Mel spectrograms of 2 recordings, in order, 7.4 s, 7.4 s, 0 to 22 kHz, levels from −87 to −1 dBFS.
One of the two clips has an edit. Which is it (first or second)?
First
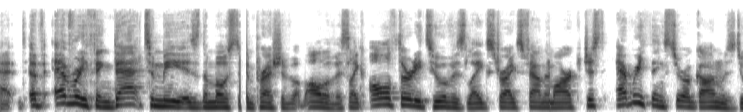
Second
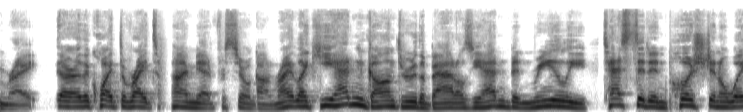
second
